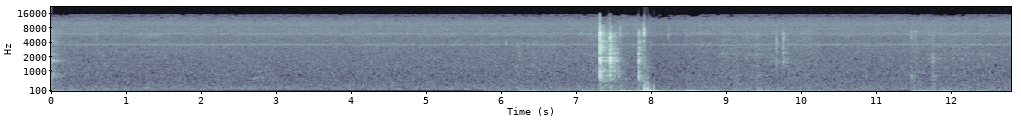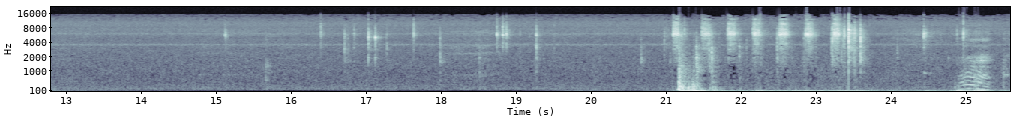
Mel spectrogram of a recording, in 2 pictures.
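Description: Hand ratchet wrench clicking on the bolts of an outboard power head's stator plate, with low knocks and handling bumps of metal parts on the block; a quick run of clicks, about three a second, comes near the end.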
